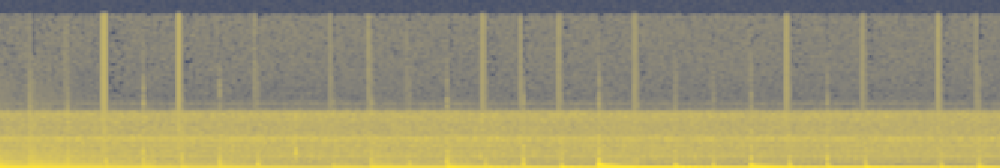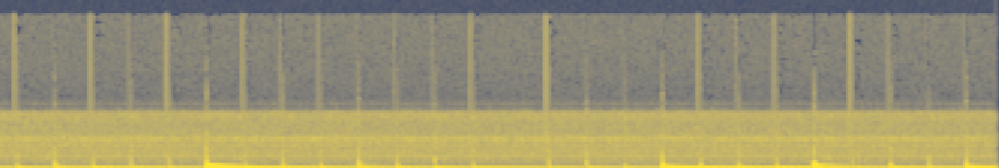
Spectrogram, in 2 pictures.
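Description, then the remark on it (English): A clean, unmodified guitar sound synthesized with the Karplus-Strong string synthesis algorithm, distortion turned off completely, plays a steady run of individual notes, each with a crisp pluck-like attack over a sustained low tone, with no voices. “And turn it off completely.”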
